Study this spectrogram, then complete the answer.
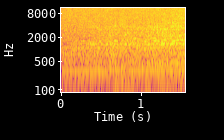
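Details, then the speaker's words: Roberts R747 radio after repair: steady faint fixed-pitch hum under hissy background from a noisy mains transformer, which is missing a mounting screw. "Noisy transformer, I can hear it humming now."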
